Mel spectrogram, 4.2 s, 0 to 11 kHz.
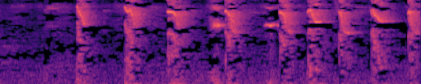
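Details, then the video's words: Canary singing a steady series of about nine loud, bright high notes, each a sharp downward sweep, spaced roughly every third of a second to half second. "CANARIO CANTO - 21 MINUTOS DEL AVE CANTANDO"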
